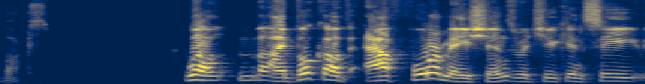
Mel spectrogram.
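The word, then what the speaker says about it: AFFormations: well my book of AFF formations which you can see right here is that's my book from Hay House it's called AFF formations not affirmations so an AFF formation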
